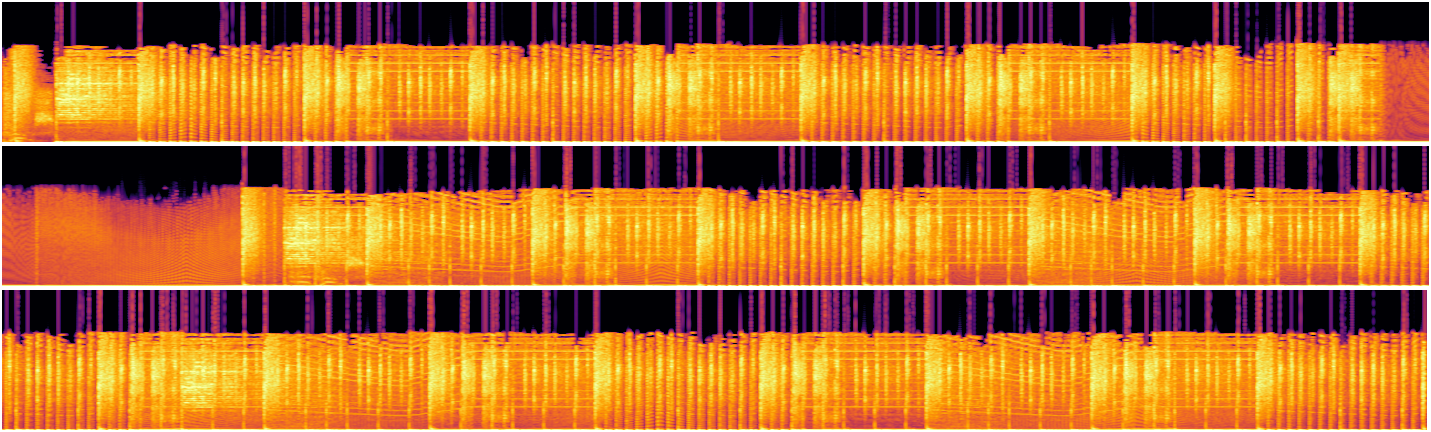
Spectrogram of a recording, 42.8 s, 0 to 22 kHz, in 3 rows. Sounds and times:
Dubstep: 0.0s - 42.7s.

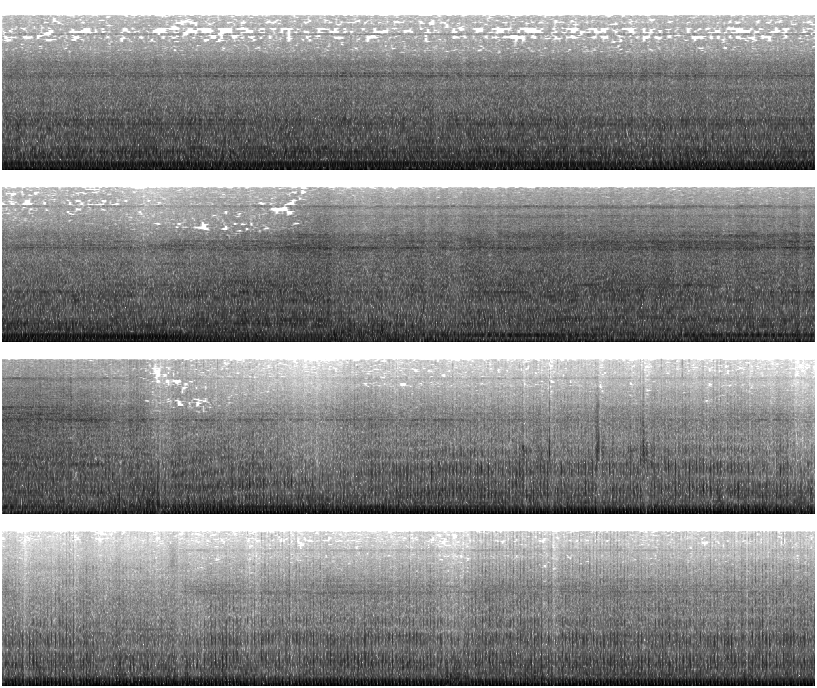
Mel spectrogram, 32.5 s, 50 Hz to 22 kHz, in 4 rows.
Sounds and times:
Vehicle: 0.0s - 32.5s.

